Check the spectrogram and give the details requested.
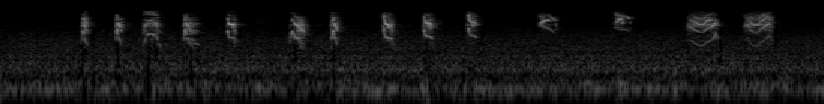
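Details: A female double-collared seedeater calls to stimulate males, giving a steady series of about fifteen sharp, high downslurred chips, roughly two or three per second, ending with two longer notes. Low hum in background.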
